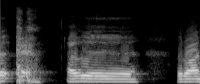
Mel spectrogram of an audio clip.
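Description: Speech only: a man talking in Tigrinya.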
